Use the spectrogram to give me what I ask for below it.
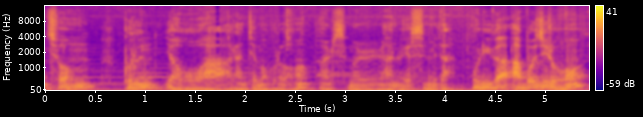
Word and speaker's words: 여호와: 하나님의 이름은 여호와라고 나옵니다 또 그 발음을 야외라고 하는 분도 있어요 여호와 또는 야회 더 정확하게는 예호바 할 수 있습니다 그것이 발음에 약간 차이는 있지만 하여튼 우리 성경에 여호와라고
